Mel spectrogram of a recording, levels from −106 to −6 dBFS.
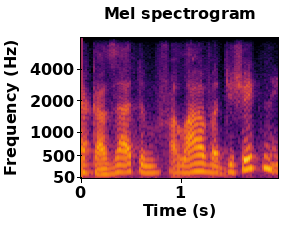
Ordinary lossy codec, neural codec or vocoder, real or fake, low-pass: Opus, 16 kbps; codec, 16 kHz, 0.5 kbps, X-Codec, HuBERT features, trained on LibriSpeech; fake; 7.2 kHz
